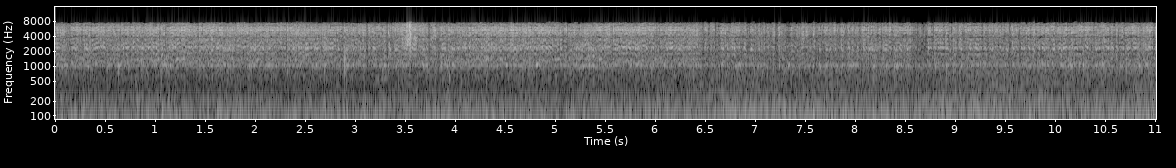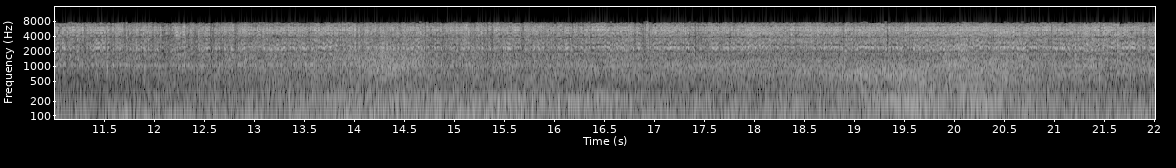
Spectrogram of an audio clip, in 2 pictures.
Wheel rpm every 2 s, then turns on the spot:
160, 160, 160, 160, 160, 160, 160, 160, 160, 160, 170.
none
